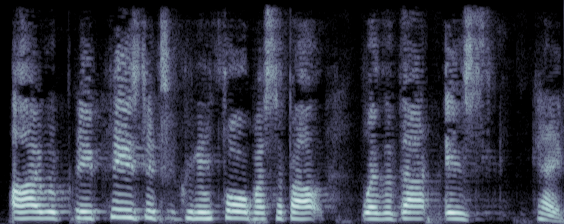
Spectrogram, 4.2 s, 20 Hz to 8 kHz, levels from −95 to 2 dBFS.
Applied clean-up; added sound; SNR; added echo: neural mask model DeepFilterNet 3.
